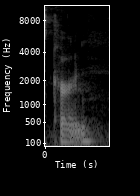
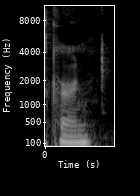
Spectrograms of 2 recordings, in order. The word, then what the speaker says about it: cairn: It's Kern. – You were right. It's Kern.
